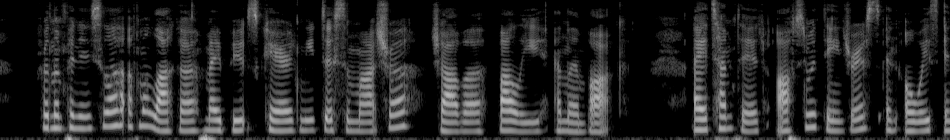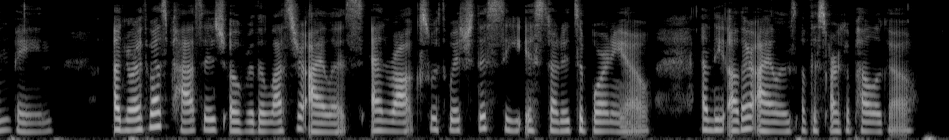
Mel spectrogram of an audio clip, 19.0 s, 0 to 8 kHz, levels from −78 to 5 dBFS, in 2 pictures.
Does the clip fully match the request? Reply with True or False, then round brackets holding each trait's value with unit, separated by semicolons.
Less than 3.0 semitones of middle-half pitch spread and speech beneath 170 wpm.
True (2.6 semitones; 155 wpm)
